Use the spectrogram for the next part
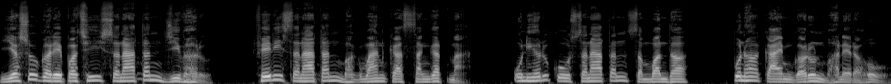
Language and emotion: Nepali, neutral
